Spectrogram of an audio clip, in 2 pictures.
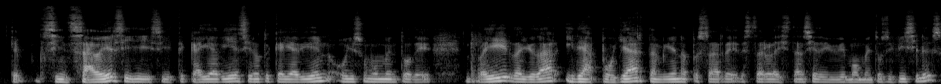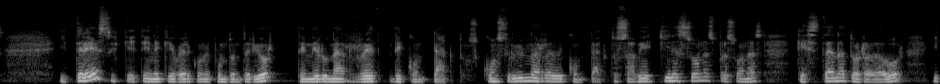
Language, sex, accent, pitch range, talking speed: Spanish, male, Mexican, 125-155 Hz, 215 wpm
